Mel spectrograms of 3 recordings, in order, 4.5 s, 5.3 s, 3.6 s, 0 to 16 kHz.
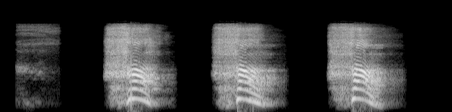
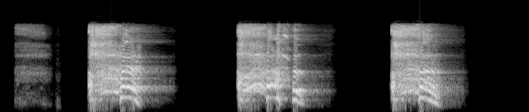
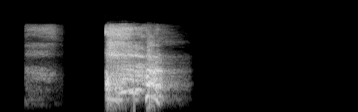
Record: exhalation_length: 4.5 s
exhalation_amplitude: 30252
exhalation_signal_mean_std_ratio: 0.48
three_cough_length: 5.3 s
three_cough_amplitude: 32768
three_cough_signal_mean_std_ratio: 0.51
cough_length: 3.6 s
cough_amplitude: 32281
cough_signal_mean_std_ratio: 0.34
survey_phase: beta (2021-08-13 to 2022-03-07)
age: 65+
gender: Female
wearing_mask: 'No'
symptom_none: true
smoker_status: Never smoked
respiratory_condition_asthma: false
respiratory_condition_other: false
recruitment_source: REACT
submission_delay: 2 days
covid_test_result: Negative
covid_test_method: RT-qPCR
influenza_a_test_result: Negative
influenza_b_test_result: Negative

